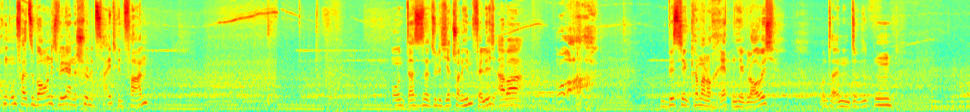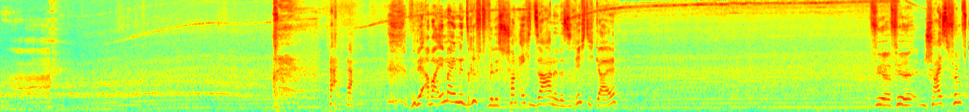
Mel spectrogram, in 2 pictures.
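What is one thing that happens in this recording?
A racing truck engine drones and changes pitch as it speeds up and slows down.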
